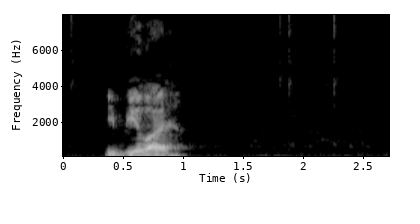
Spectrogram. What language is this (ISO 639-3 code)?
srp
